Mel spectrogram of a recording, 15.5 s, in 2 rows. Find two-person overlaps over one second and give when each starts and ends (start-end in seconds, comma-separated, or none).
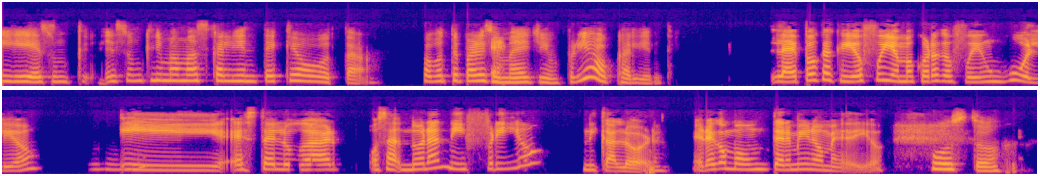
none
